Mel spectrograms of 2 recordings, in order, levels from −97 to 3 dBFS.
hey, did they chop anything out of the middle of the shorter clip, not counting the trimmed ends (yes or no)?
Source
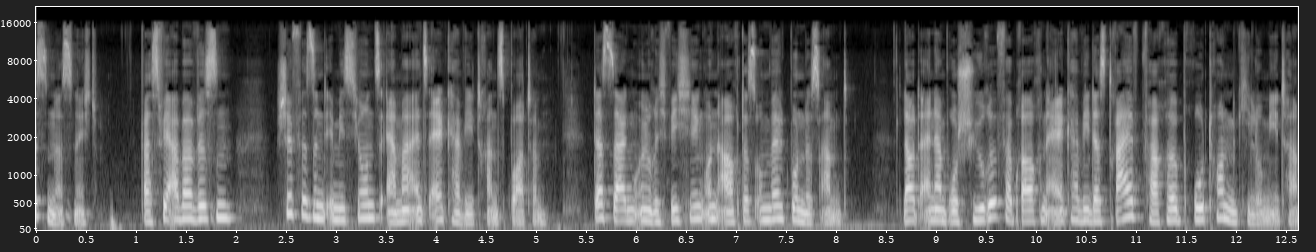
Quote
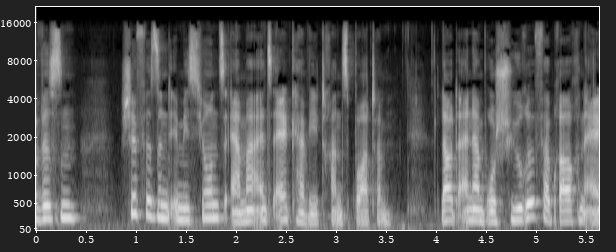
yes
